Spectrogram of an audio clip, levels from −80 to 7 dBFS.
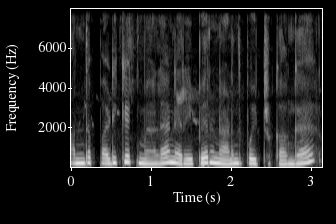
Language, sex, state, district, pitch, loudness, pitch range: Tamil, female, Tamil Nadu, Nilgiris, 230 Hz, -13 LUFS, 220-255 Hz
